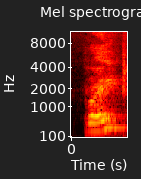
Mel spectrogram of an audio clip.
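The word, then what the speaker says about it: write: Answer नहीं पढ़ा जाएगा, आंसर पढ़ा जाएगा, राइट पढ़ा जाएगा, ना कि राइट पढ़ा जाएगा। तो याद रखेंगे, आर से पहले डब्ल्यू आने पर साइलेंट, एस के बाद डब्ल्यू आने पर साइलेंट।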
